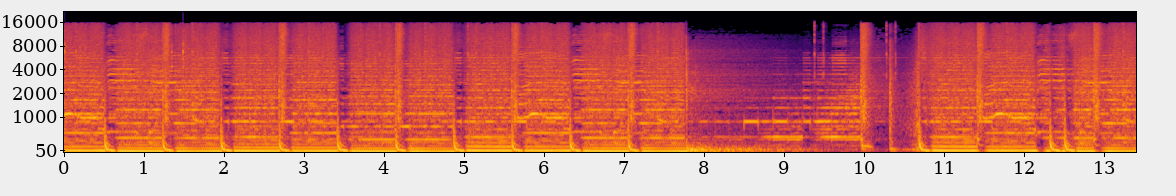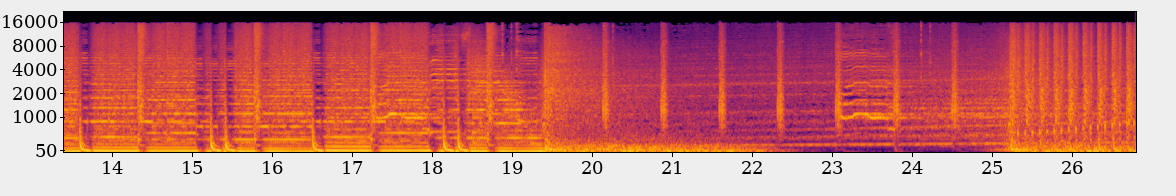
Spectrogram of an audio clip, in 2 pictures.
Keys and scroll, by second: 3.3 Return, 7.5 Return.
